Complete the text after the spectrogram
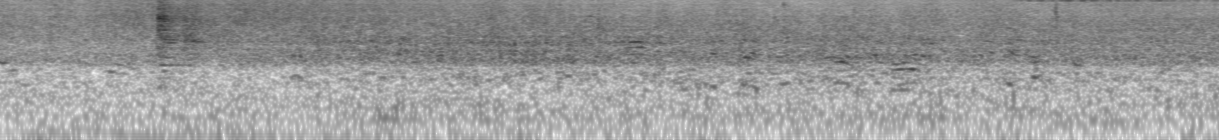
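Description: A car drives past on the wet road with hissing tyres.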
